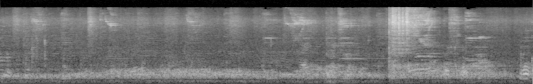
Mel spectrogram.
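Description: Supermarket background: a steady murmur of store noise and faint voices, with a sharp clink about six seconds in.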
